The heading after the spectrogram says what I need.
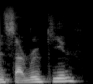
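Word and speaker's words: Tsarukyan: Sarukian.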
